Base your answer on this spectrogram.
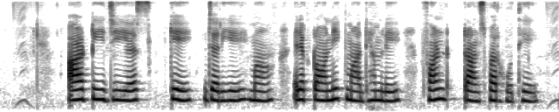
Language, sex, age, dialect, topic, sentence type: Chhattisgarhi, female, 18-24, Eastern, banking, statement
